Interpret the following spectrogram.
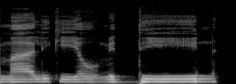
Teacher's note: نون کی آواز آنی چاہیے آخر میں، مالک یوم الدین، نون کی آواز آخر میں، یعنی جس پہ بھی وقف ہو اس کی آواز آنی چاہیے۔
